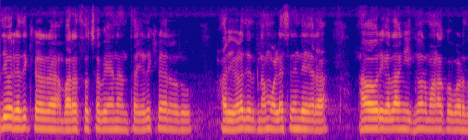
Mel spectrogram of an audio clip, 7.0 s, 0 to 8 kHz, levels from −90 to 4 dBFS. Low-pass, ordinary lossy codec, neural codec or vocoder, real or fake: 7.2 kHz; Opus, 64 kbps; none; real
